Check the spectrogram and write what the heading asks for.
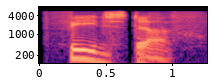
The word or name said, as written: feedstuff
